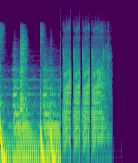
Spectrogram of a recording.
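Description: A loud comedic fart sound effect, a long sputtering blast breaking into several rapid pulses before cutting off, close and alone.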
